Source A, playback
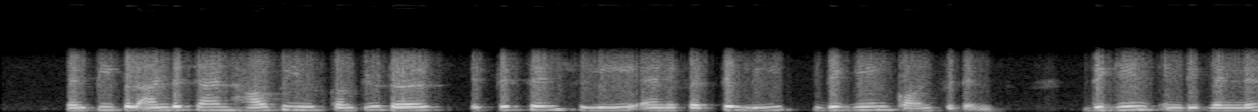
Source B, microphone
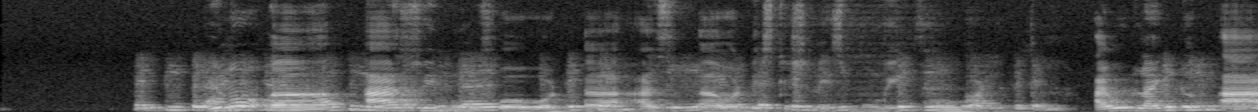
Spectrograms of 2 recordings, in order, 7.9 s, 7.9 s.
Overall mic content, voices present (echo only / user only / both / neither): both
